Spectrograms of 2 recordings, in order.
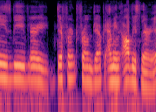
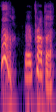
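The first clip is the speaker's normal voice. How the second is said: higher, mock-proper British; mock British accent; 5 semitones higher than usual. Host approving the British take, mock British accent.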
